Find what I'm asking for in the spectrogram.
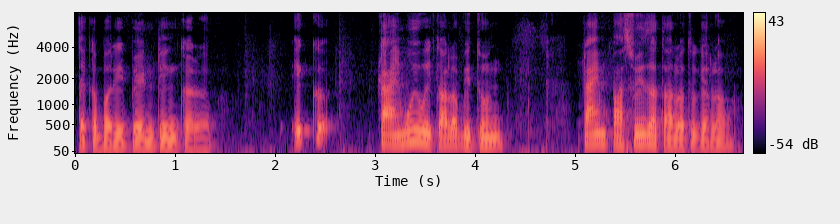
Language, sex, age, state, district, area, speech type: Goan Konkani, male, 30-45, Goa, Ponda, rural, spontaneous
